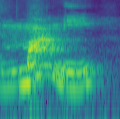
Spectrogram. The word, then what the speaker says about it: MOME: And phonetically, it says mommy, which meant my wife.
